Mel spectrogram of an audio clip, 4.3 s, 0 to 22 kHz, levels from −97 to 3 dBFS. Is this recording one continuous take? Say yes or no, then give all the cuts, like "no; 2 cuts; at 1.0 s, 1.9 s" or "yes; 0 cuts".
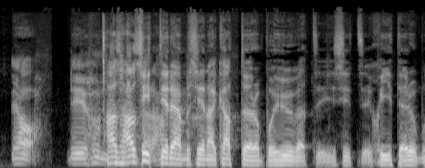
yes; 0 cuts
